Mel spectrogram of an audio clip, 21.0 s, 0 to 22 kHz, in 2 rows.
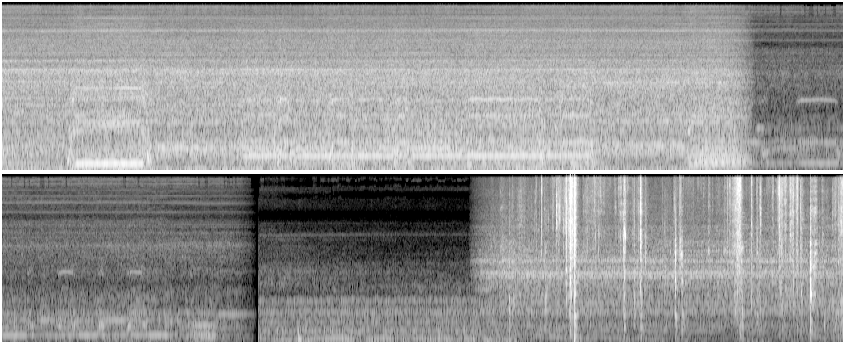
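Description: A FoxAlien 4040-XE CNC laser engraver runs a cut, with a steady mechanical hum and whirring motor tones, then quieter stretches and some sharp clicking near the end.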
